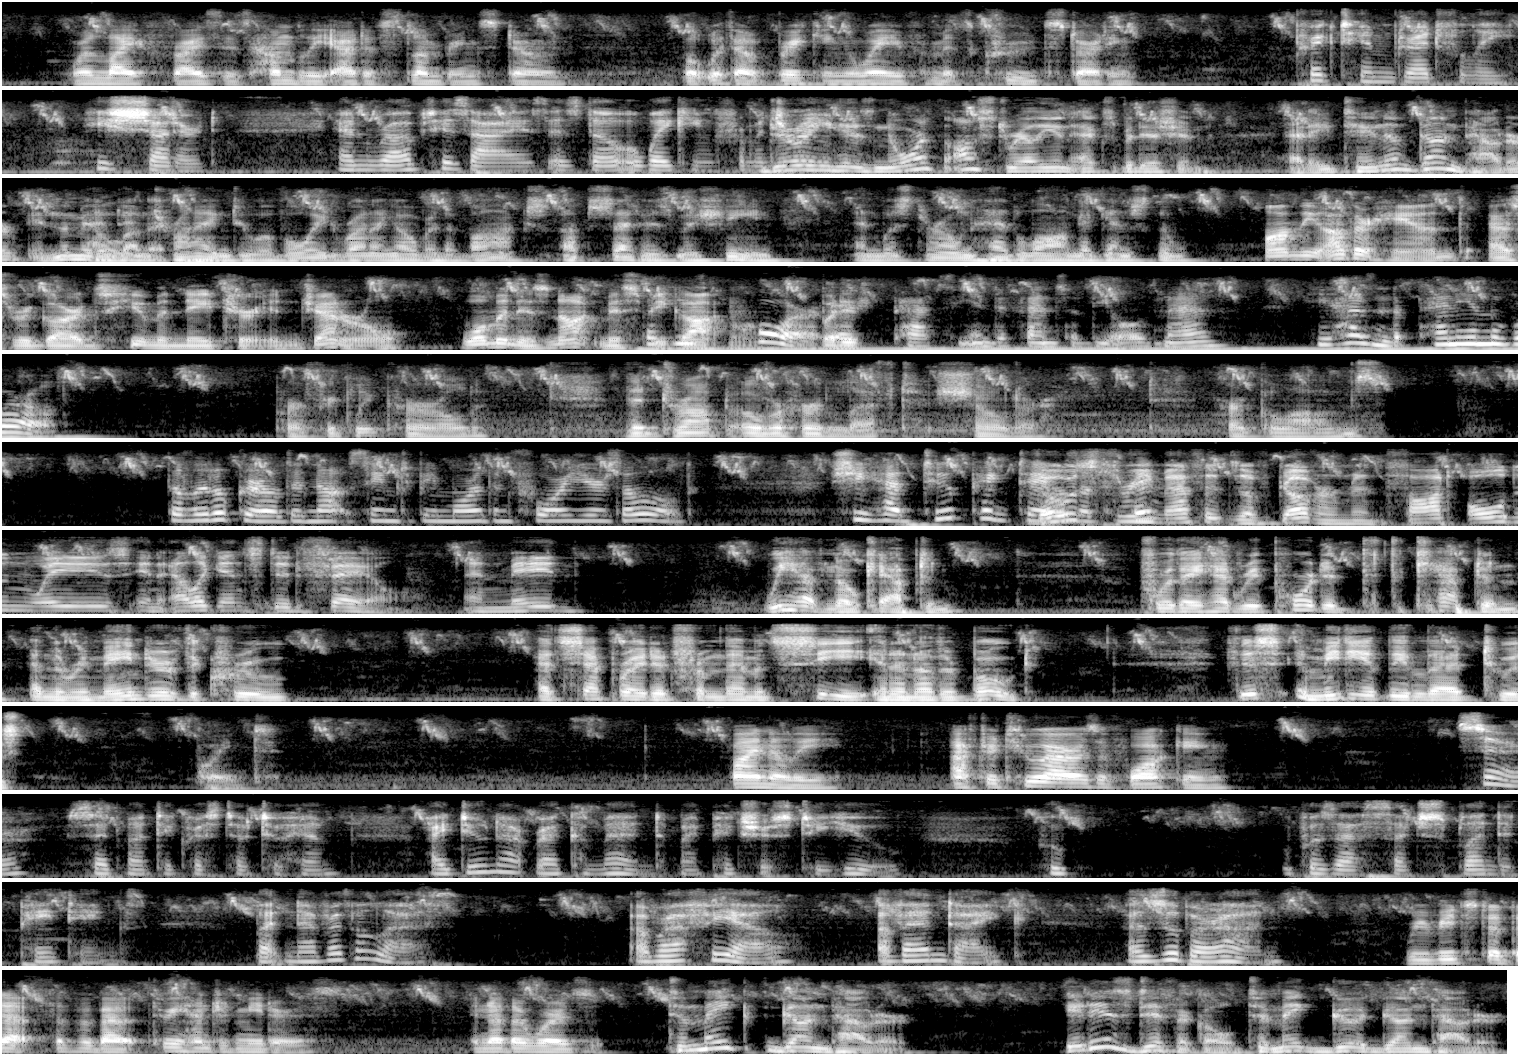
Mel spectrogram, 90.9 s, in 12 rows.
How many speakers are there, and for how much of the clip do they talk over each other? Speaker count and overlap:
ten, about 3%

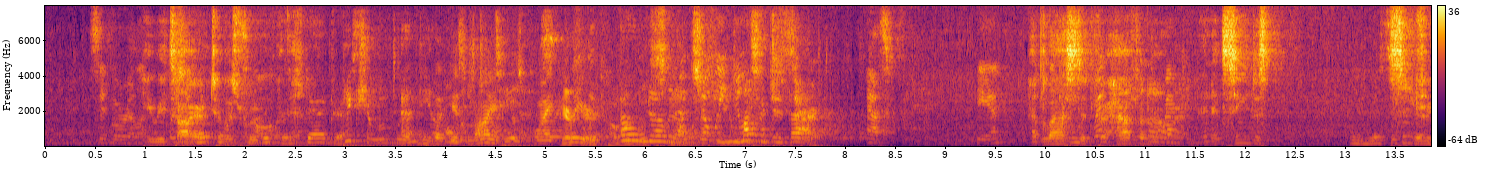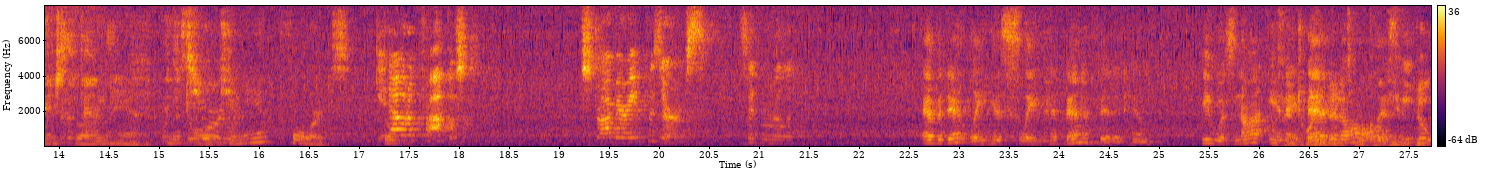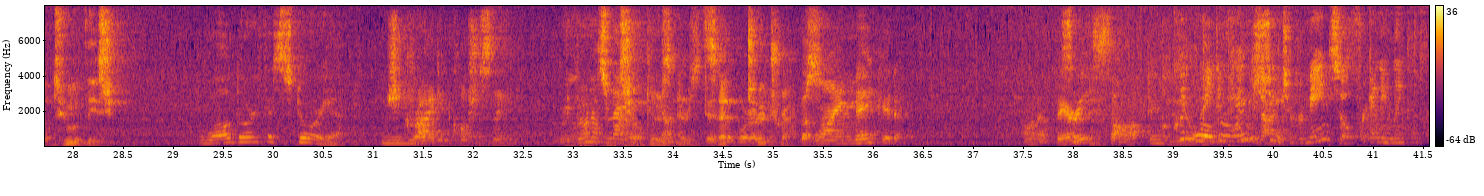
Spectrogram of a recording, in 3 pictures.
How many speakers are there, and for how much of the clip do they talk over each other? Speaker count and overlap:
six, about 47%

